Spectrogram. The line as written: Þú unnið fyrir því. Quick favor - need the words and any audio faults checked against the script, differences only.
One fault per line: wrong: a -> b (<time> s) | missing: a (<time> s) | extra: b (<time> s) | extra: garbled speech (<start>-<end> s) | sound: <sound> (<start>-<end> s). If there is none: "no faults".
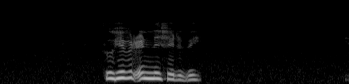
extra: hefur (1.2 s)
